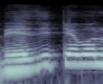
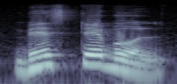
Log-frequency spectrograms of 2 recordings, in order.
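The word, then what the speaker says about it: vegetable: বন্ধুরা ভেজিটেবল হবে না, হবে ভেজিটেবল। ভিই জিই, ভেজ। এখানে দেখো বন্ধুরা টি এ বি এল ই, এক্ষেত্রে কিন্তু আমরা টেবল উচ্চারণ করেছিলাম, কিন্তু এখানে টেবিলই উচ্চারণ হবে, হবে ভেজিটেবল।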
